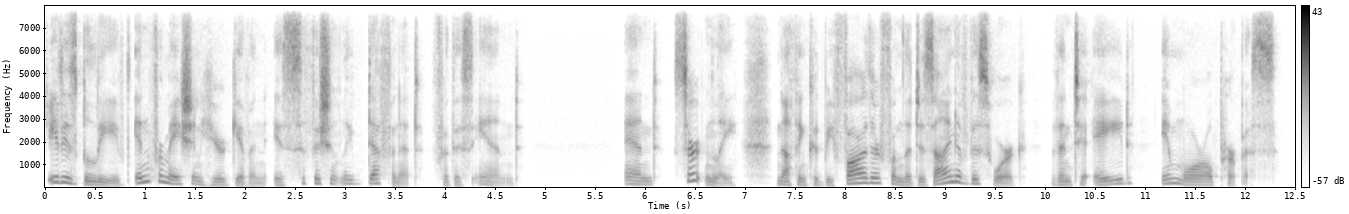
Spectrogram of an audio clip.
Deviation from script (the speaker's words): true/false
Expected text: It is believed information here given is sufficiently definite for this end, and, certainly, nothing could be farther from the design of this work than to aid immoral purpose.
false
